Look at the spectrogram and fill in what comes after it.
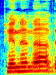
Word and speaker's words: Peninnah: Peninnah. – That I heard a guy that knows Hebrew well, and the first part was Penny, like Penny Wilson at the yeah.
